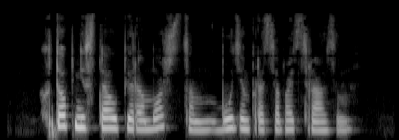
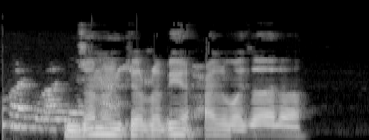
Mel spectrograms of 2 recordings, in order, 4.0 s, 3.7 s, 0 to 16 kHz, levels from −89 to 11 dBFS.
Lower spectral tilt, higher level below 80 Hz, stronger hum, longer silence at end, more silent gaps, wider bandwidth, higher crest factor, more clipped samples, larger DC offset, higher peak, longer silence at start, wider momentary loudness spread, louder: about the same, -6 dB/octave vs -7 dB/octave; second, -68 dBFS vs -42 dBFS; neither; second, 0.5 s vs 0.65 s; neither; first, 11 kHz vs 9 kHz; first, 20 dB vs 14 dB; neither; neither; second, -4 dBFS vs 0 dBFS; first, 0.45 s vs 0.05 s; first, 11 LU vs 6 LU; second, -23 LUFS vs -14 LUFS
